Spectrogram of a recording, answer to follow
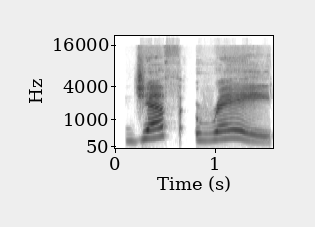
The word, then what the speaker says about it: Giuffre: Okay, Giuffre. Giuffre. See, now you're writing it different. Y'all are killing me. Okay. Jeff Ray.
